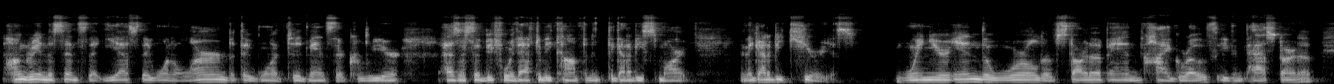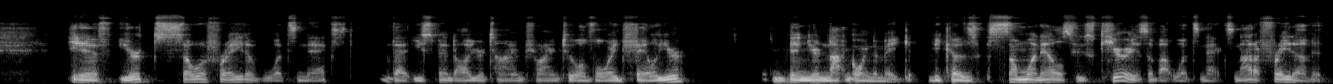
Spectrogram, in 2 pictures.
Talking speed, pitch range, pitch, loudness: 195 wpm, 95-110 Hz, 100 Hz, -22 LUFS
